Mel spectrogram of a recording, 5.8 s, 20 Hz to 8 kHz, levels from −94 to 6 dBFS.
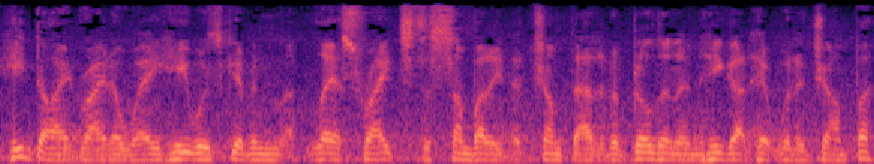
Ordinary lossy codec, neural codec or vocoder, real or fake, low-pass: MP3, 32 kbps; none; real; 7.2 kHz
